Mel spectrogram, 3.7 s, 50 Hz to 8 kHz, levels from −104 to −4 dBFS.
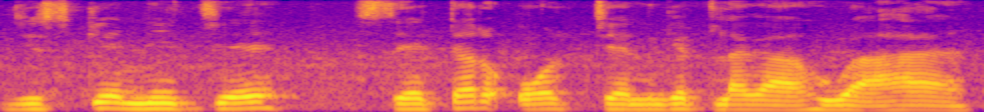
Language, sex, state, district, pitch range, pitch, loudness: Hindi, male, Jharkhand, Palamu, 125-145 Hz, 140 Hz, -13 LUFS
